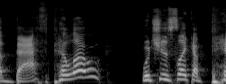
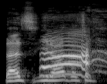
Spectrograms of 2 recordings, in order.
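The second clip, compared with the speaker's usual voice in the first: sudden shout; 14 semitones higher, 7 dB louder than usual. Real, not acted. Mock outburst at a good point.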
